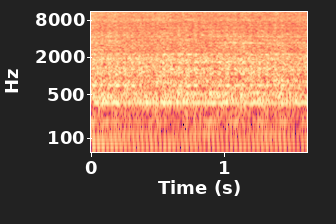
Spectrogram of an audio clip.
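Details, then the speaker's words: Wood-Mizer LT40 portable sawmill cutting a 32-inch Douglas fir under load: fast rough fluttering blade chatter, caused by sap and bark picked up on the band wheels, which need cleaning. "chatter you can hear is because i was picking up some sap and bark and the fan wheels i'm gonna have to clean them off"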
